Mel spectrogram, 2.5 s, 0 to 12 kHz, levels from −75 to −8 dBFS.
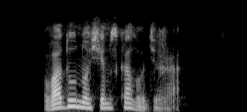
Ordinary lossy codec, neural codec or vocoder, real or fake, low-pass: Opus, 32 kbps; none; real; 7.2 kHz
